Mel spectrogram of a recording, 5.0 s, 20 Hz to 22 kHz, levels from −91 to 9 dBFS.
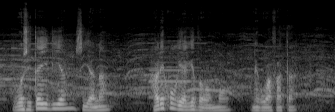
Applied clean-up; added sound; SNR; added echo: none; Crowd + Wind instrument, woodwind instrument; 12 dB; none.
